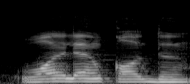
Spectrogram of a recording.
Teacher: قاف کو موٹا کر کے پڑھیں گے، دال پر قلقلہ کیا جائے گا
